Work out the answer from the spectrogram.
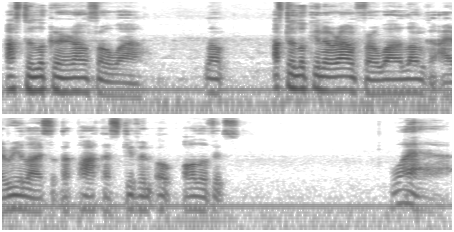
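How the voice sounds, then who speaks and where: Low-voiced man reading a game aloud. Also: fairly even intonation, moderate pace, long pauses, a little hiss or hum. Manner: informal, stumbles over read words. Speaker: gamer reading a visual novel aloud. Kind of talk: let's play, reading story text aloud with casual asides.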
